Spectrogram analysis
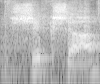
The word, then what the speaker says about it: Shiksha: You pronounce it like rickshaw. Shiksha.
